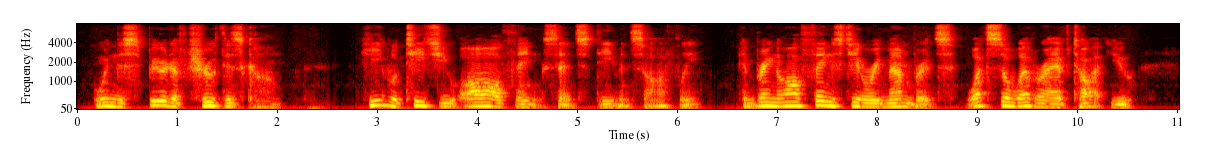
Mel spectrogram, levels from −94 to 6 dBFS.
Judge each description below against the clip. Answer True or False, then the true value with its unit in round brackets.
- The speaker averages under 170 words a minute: True (150 wpm)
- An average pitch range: True (3.3 semitones)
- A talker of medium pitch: False (130 Hz)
